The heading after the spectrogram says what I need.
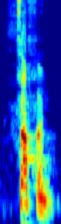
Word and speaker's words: soften: Whenever you come across any of these words listed here, bear in mind that the T is silent.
